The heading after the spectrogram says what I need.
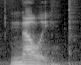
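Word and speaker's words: Nelle: than be misidentified as Nellie. The correct way to pronounce it is Nell.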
